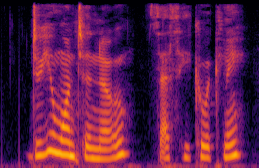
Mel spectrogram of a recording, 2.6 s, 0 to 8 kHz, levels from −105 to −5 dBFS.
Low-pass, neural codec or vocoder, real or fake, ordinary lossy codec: 7.2 kHz; none; real; AAC, 48 kbps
